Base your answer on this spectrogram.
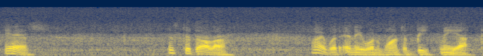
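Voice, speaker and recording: An actor playing a dazed, indignant gem buyer in a 1950s radio drama, halting as he protests. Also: low voice, expressive. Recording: vintage radio, faint background noise.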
